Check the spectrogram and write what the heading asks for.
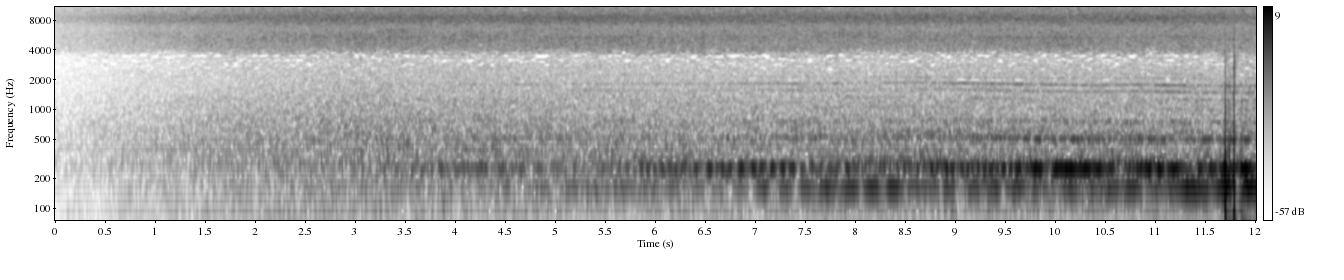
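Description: Soundtrack sound design: a steady high hiss swells in over the first couple of seconds, joined about a third of the way in by low held drone tones, with a short cluster of sharp hits just before the end.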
